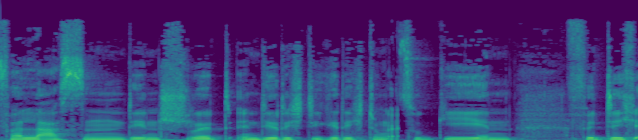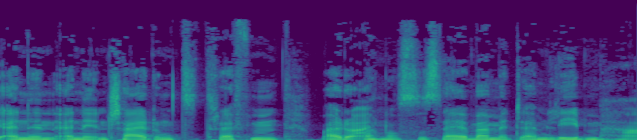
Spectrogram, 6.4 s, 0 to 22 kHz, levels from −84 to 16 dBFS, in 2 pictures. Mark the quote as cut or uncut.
cut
